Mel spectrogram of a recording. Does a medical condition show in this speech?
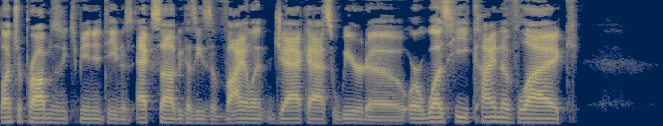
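No.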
